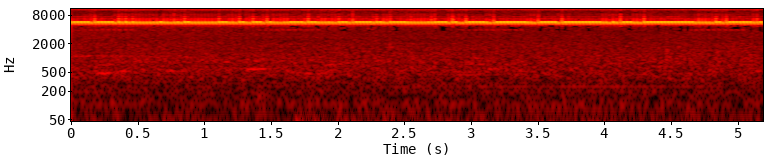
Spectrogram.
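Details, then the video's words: Brazilian crickets give a shrill, rapidly pulsed trill at a single high pitch, beating evenly many times a second, over a faint hiss of other insects. "Brazilian Crickets"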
